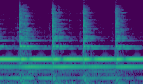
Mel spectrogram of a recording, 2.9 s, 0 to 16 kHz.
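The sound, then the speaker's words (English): Four evenly spaced, loud strokes from an old 1900 schoolhouse bell now used as a boys' summer camp dinner bell, each strike bright and metallic, with a sustained resonant hum ringing between hits. “Boys Camp procured this bell after years of being ridiculed for its pathetic dinner bell.”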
